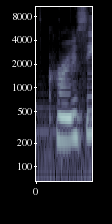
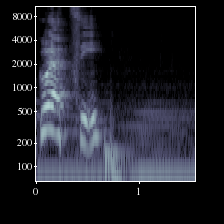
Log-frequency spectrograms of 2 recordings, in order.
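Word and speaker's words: Grüezi: Gruzi, I don't know how to pronounce that. It's Gruezi.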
